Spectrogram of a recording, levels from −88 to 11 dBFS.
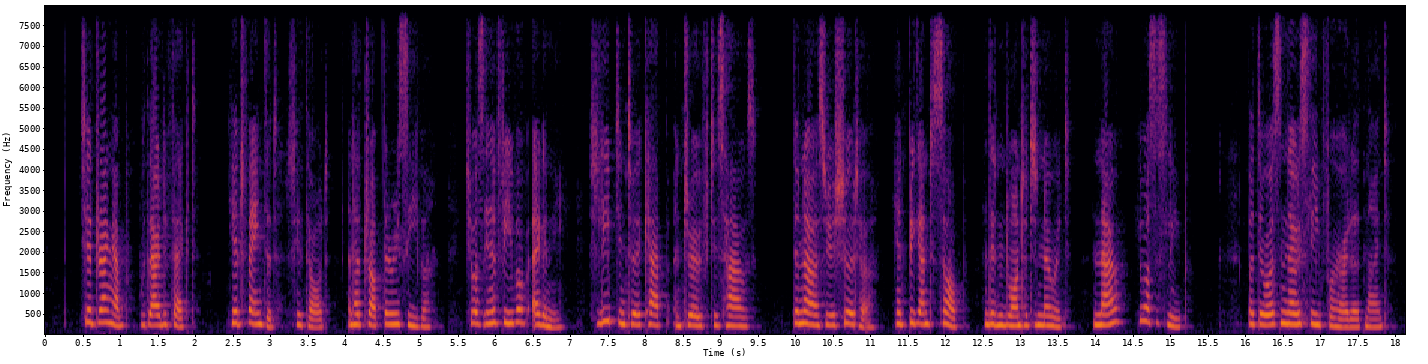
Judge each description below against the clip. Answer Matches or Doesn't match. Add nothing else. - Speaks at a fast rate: Matches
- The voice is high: Matches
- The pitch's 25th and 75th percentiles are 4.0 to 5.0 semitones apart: Doesn't match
